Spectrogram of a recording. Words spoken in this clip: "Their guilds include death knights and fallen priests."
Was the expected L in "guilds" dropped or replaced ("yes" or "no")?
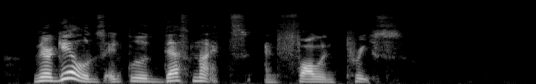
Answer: no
